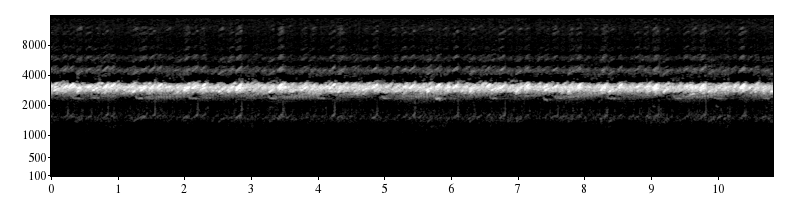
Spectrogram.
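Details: Chorus of spring peepers and other tree frogs at a farm pond early in the year, the high shrill peeps overlapping into an unbroken ringing wall of sound with faint low rumble beneath.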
